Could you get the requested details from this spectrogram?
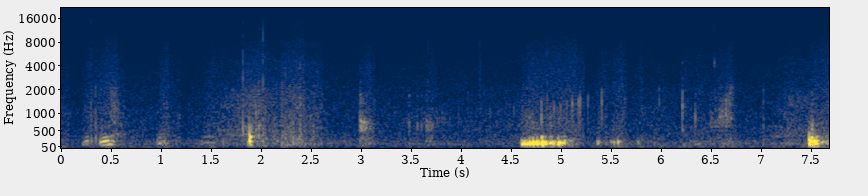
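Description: Quiet gurgling and low rumbling from the belly, with one louder growl, typical of an empty, hungry stomach.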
